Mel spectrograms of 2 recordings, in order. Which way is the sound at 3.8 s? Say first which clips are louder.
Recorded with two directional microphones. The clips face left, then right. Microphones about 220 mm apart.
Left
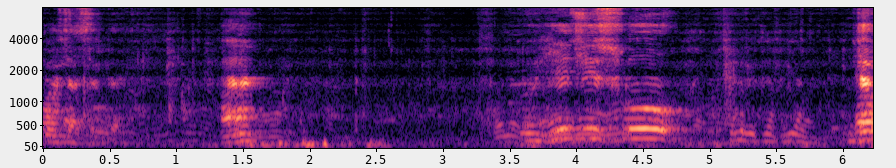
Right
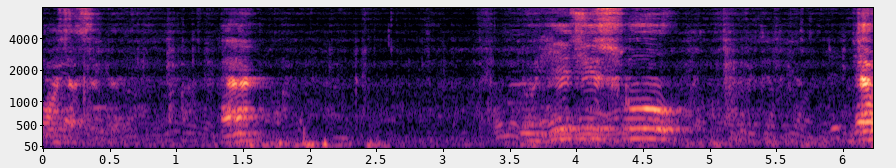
Left 6 dB; 20° left (ahead or behind).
